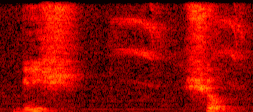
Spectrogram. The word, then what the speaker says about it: বিশ্ব: বুঝতে পারবো যে হ্যাঁ, বিশ্ব বানানো হচ্ছে শয় বলা হয়েছে এবং বয়ের সঙ্গে বয়ের উচ্চারণটা হবে না, সেক্ষেত্রে হচ্ছে যে বর্ণের সঙ্গে বফলা রয়েছে সেই বর্ণটা দ্বিতীয় উচ্চারণ হবে।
